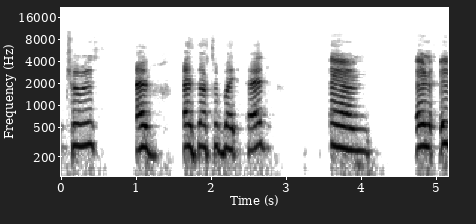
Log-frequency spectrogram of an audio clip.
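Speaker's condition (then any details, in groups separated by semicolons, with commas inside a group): Cerebral palsy; from birth, congenital deafness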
